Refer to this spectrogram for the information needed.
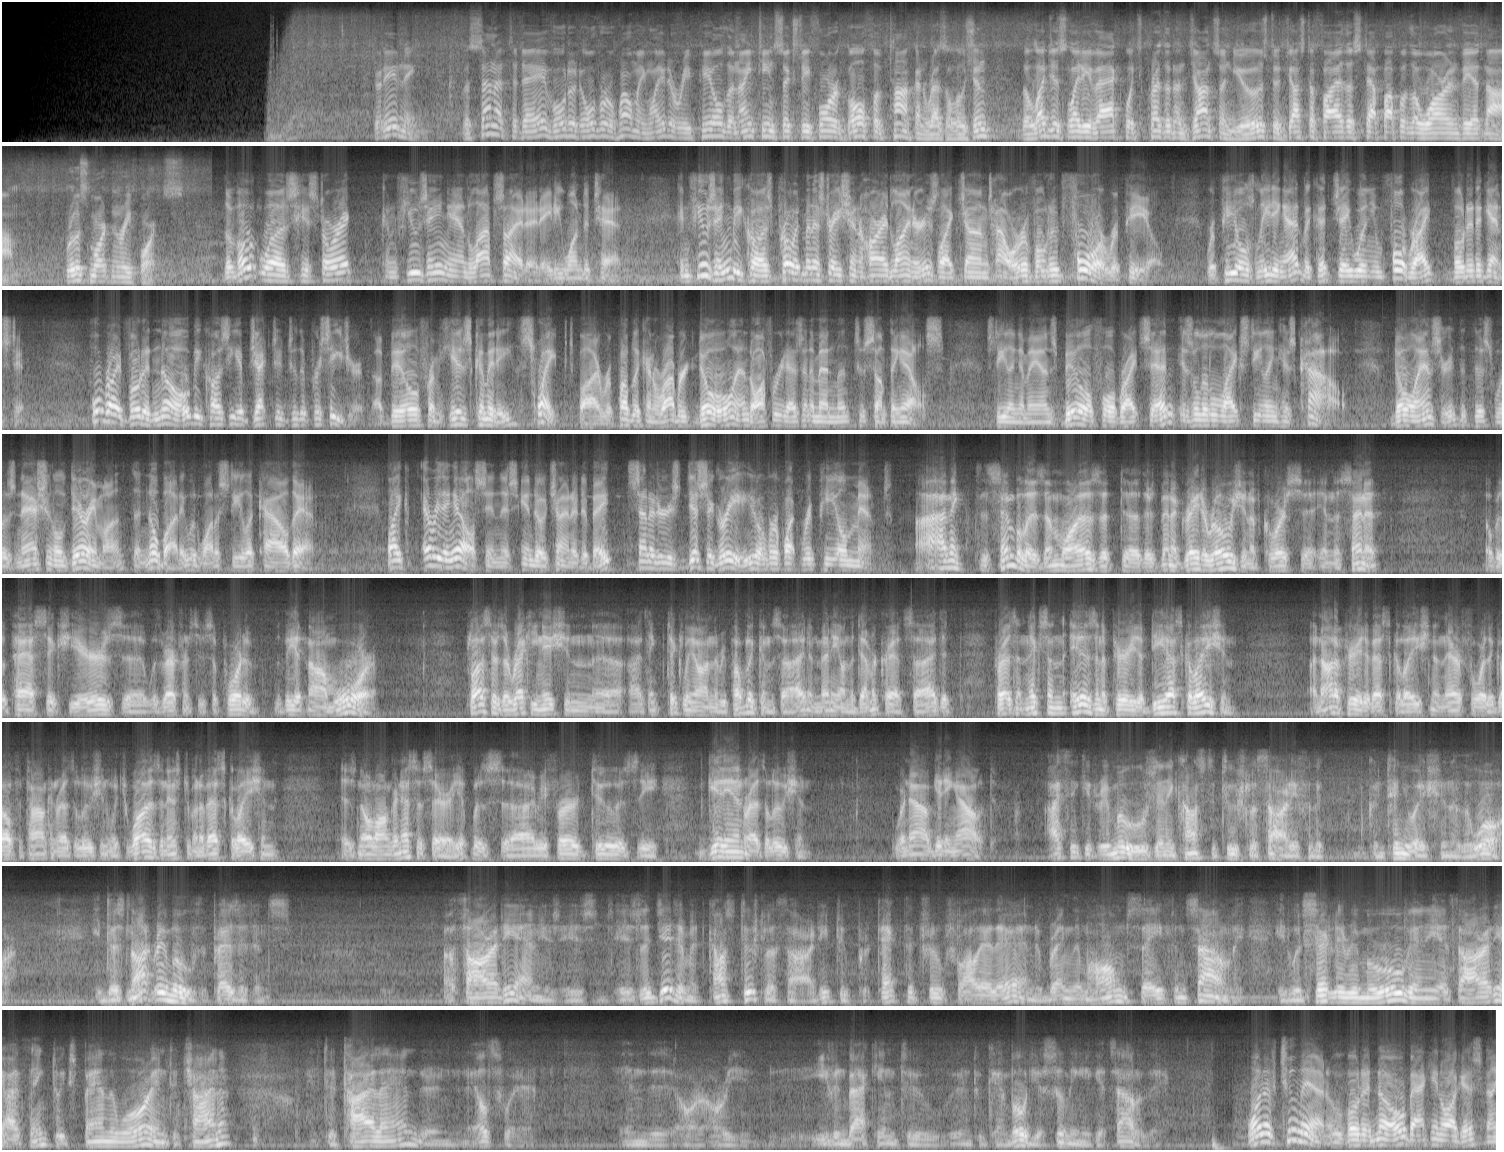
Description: Part of Radio Spots on the Repeal of the Gulf of Tonkin Resolution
